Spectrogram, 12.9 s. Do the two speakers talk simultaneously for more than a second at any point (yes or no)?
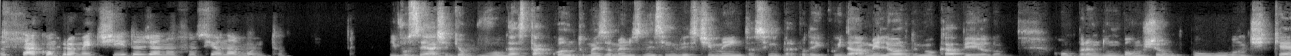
no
